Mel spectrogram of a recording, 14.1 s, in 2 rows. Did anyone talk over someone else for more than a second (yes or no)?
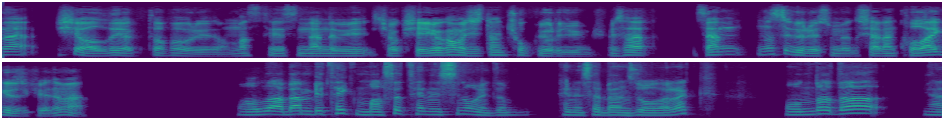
no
